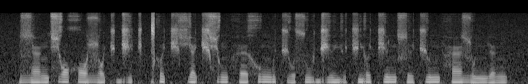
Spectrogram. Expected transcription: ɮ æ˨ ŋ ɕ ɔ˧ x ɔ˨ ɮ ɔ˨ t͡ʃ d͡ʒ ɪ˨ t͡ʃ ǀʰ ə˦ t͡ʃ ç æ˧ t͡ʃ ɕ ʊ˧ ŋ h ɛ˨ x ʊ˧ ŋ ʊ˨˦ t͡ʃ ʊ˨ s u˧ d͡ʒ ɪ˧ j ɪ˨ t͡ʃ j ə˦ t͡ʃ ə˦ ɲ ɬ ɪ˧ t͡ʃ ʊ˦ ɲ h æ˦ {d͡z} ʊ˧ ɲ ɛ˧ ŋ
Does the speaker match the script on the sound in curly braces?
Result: no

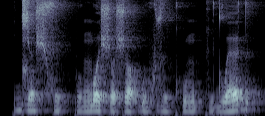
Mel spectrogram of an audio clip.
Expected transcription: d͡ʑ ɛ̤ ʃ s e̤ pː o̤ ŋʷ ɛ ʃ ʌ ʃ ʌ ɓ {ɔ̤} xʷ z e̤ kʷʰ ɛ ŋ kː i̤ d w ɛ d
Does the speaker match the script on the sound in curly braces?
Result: no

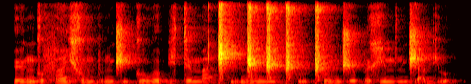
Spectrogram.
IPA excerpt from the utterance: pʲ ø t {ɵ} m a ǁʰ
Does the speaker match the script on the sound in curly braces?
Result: no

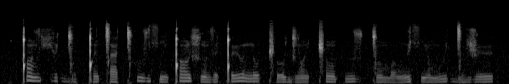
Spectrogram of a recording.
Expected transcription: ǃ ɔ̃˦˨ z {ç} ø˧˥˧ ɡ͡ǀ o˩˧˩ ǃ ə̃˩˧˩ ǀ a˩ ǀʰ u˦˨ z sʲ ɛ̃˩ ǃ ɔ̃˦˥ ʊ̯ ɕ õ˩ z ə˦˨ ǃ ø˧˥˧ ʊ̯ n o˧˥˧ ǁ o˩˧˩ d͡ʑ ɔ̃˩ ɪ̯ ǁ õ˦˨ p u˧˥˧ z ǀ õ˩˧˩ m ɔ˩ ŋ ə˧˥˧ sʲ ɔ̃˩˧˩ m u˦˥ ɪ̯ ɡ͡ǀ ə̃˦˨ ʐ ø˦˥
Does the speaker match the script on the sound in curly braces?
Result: yes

